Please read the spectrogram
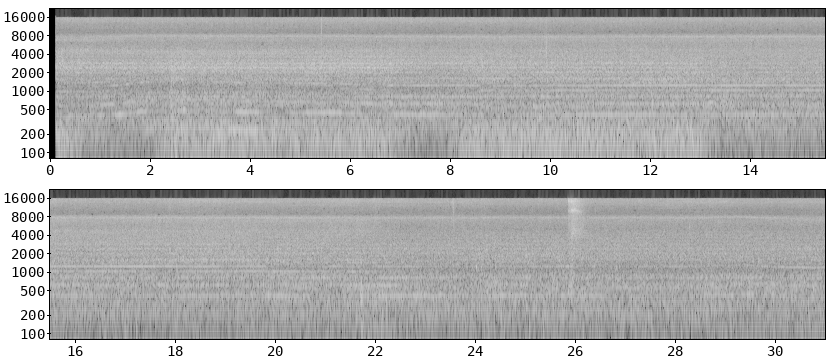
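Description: Diesel power unit and hydraulic drive of a heavy-haul Goldhofer modular trailer running as it moves under load, with a steady hydraulic whine over a low engine rumble. The sound is louder, with its pitch shifting, for about the first thirteen seconds, then settles steadier. There is a single sharp click near the end.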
